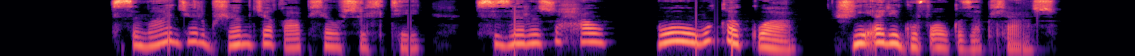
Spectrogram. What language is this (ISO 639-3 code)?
kbd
